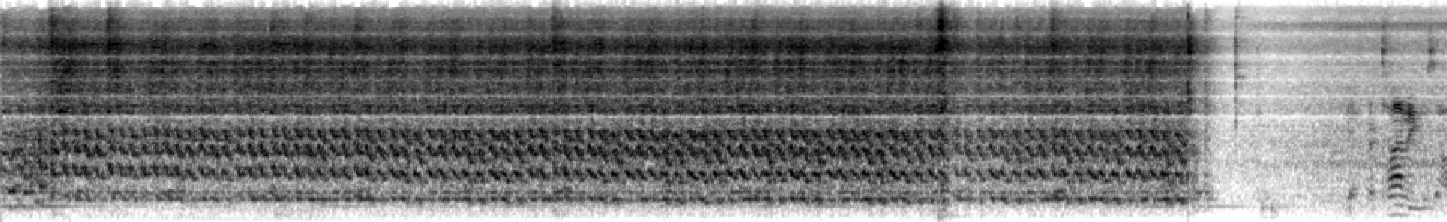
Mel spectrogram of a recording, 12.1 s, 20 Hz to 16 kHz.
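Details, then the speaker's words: 1975 Lincoln, just reassembled, first start attempt in a hot shop with vacuum lines plugged and one squirt of fuel in the carburetor: the starter grinds steadily for about ten seconds without catching. It is hard starting, likely because the distributor was installed one tooth off. "I didn't think it'd be this hard to start I don't know if it wants to choke or not"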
